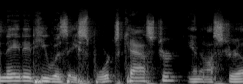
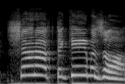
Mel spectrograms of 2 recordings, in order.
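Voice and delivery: very high, put-on voice imitating her; mocking her voice. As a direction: redo it as her, shrill and mocking. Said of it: "Oh, I'm sorry. She said".

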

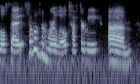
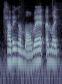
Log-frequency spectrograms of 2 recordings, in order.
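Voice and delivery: ordinary delivery

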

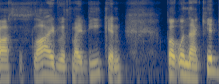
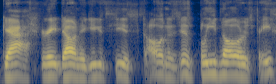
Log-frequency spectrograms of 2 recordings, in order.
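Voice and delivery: ordinary talk

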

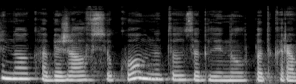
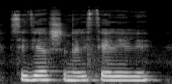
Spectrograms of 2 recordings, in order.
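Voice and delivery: ordinary delivery

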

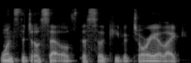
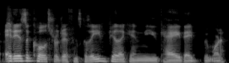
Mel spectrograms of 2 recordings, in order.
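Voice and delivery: normal talking voice

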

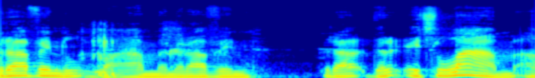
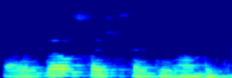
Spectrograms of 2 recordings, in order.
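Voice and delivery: put-on stuck Irish accent; 14 dB quieter, faster than usual. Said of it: "I'm locked in the Irish one now".

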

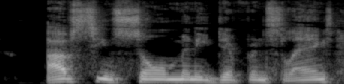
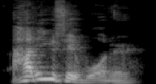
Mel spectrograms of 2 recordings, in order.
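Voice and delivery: ordinary talk

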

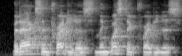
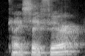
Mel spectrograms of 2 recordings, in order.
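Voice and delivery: ordinary talk, nothing marked

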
